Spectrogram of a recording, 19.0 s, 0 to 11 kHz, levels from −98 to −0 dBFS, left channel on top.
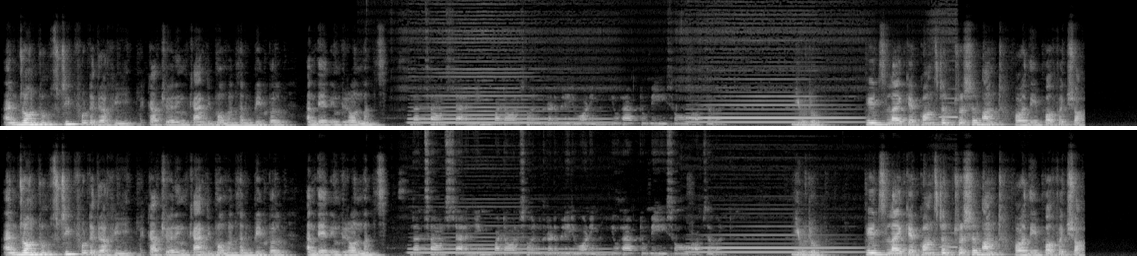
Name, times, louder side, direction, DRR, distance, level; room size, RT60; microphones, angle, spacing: voice 1, 0.1-6.4 13.2-13.8 14.4-18.1, right 2 dB, 55° right, 0.9 m, -23 dB
sound 1, 6.8-10.3 11.4-14.5 15.6-16.0, left 1 dB, 55° left, 4.2 m, -35 dB
voice 2, 6.8-12.1, right 2 dB, 75° right, 7.9 m, -35 dB
head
